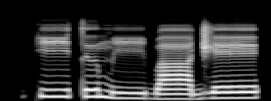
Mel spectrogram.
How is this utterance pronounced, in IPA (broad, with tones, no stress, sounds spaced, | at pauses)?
k iː˦ t ɨ˦ m iː˨ b aː˨ d͡ʒ eː˦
